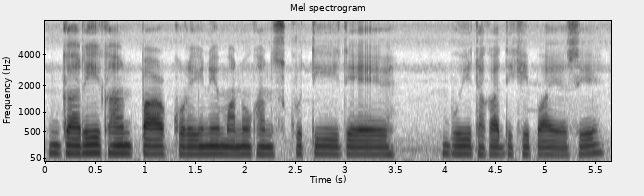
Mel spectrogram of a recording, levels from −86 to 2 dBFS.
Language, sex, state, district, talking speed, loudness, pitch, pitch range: Nagamese, male, Nagaland, Dimapur, 160 wpm, -18 LUFS, 115 Hz, 110-120 Hz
